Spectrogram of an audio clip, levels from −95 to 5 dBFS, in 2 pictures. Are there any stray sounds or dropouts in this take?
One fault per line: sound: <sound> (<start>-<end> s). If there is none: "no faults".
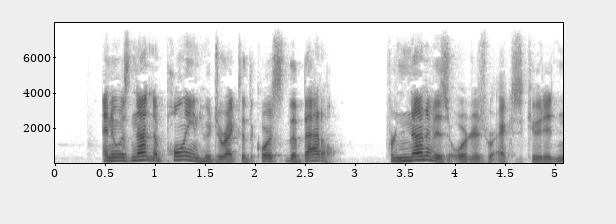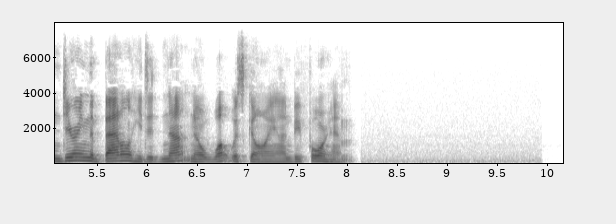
no faults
